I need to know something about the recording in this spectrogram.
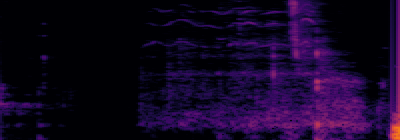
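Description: A pause in a man's speech: silence for about a second, then a faint, brief breathy sound, like an in-breath, just before his voice resumes at the very end.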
